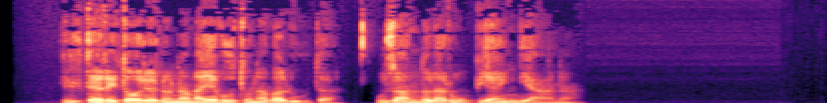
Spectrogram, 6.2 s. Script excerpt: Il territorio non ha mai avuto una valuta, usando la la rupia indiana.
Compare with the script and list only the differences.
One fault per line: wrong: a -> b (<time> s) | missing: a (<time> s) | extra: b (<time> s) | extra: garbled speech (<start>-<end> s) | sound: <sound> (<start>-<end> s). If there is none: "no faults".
missing: la (3.3 s)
